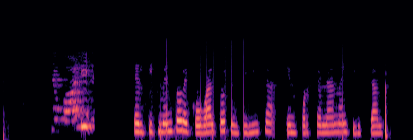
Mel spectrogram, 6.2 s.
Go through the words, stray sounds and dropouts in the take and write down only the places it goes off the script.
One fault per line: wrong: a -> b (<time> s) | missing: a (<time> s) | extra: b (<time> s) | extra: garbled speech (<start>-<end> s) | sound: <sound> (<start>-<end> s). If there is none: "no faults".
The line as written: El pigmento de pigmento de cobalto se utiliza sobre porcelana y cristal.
sound: laugh (0.8-1.4 s)
missing: pigmento de (2.9 s)
wrong: sobre -> en (4.3 s)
